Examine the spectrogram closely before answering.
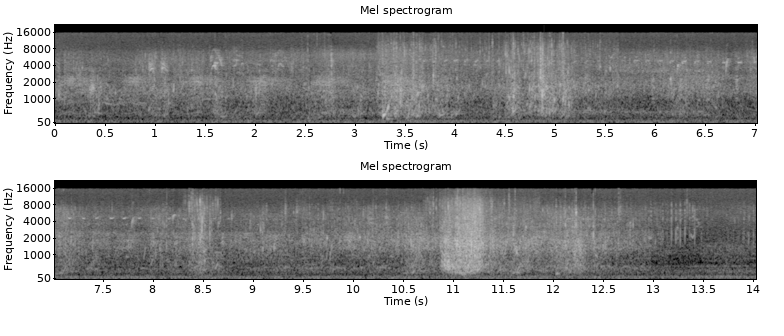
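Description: Mallards on the water: faint splashing as a drake bathes, with a few short, soft duck calls. The loudest is a brief burst about eleven seconds in.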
